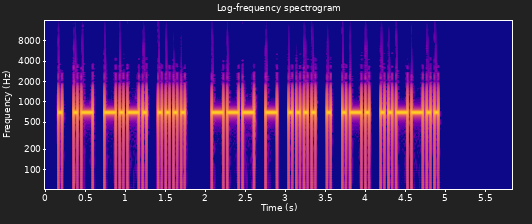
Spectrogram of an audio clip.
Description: Morse code, heard as a keyed tone, about 25 wpm, 700 Hz. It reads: EACH OTHER?
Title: Sentences from Top 200 Words 25wpm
